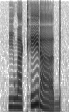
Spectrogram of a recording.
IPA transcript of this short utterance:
iwakʰe ɾad

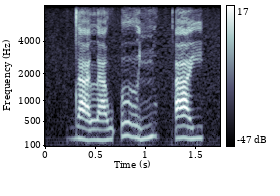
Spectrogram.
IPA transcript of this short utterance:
da˧˩la˩˧wʔɤː˥˨ ɲu˧k̚ʔa˧j

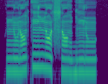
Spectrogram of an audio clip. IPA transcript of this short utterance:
nũ˨ ɾɔ̃˧kĩ˦nɔ̃˦˨ sɔ̃˧ɡ͡bĩ˧ ɾũ˧

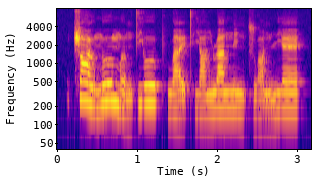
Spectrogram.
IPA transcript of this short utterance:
ʈ͡ʂɑ˥˩ʊ̯n̪o˥ʊ̯mɤ̰˨˩ŋt̪jo˥ʊ̯ pʰwa̰˨˩ɪ̯ t̪ʰjɑ˧˥ŋɻä˥ n̪i˥˩ŋt͡swɑ̰˨˩ŋ n̪jɛ˥

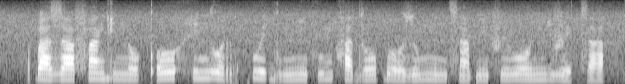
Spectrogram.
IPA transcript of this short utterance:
ɓa˨za˨ fã˦ɡi˨no˨ kʼoː˦ hi˦nɣo˨r kʷeː˦˨ɡu˨ ŋĩ˦˨ fu˦mha˨doː˦ ɓoː˨zu˦mĩ˨n sã˨ɓĩ˨fɪ˦βoː˦ ɲi˦ve˨t͡sa˦

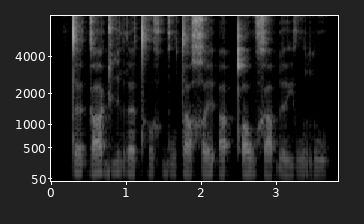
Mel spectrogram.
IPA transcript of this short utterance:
tɛ ɡa ɡi rɛtʰɤxɡuta χeʔaʔ qʼu xaɓejuru

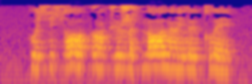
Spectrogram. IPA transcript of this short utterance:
kʷɛ çəçɔːθ ɣɔ̃θʒøʐɐθnɒː lə̃e̯ løe̯kʷʼɛe̯

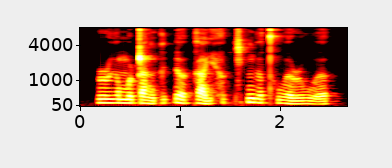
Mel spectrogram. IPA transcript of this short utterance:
ɹɨ˧ə̯mo˧ ʈa˨˩ŋkɨ˦˥t̚ɗəː˨˩˦ka˨˩˦j hə˦˥k̚cə˦˥k̚ŋɨ˧ə̯t̪ʰu˨˩ə̯ ɹu˨˩˨ə̯

